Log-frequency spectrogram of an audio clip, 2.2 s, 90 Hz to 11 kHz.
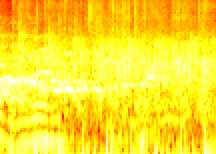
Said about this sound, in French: Ils sont très bruyants Heureusement qu'on peut compter sur 75 personnes pour applaudir dans ce, euh, dans ce studio.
